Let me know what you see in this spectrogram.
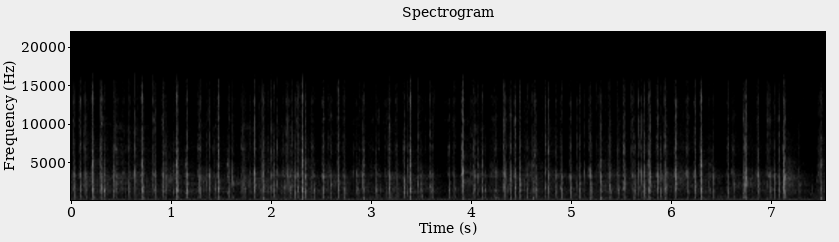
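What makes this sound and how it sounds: A Forever 65 mechanical keyboard, a small, hollow-cased 65% board with a navy case, Hyperglide MX Brown switches, a CF plate and grey/white ABS keycaps, is typed on continuously with the fingertips of both hands. The result is a steady, rapid stream of short, crisp, bright plastic clacks with almost no low end and no ring between strokes.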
